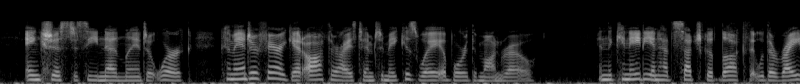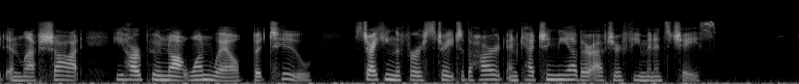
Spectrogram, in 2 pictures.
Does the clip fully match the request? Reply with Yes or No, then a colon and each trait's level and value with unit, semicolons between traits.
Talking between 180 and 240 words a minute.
Yes: fast, 205 wpm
